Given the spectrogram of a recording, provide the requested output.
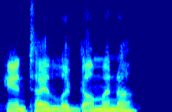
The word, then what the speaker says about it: antilegomena: There were some books in the New Testament that were spoken against, so to speak, which is the word antilegomena. It's spelled like it sounds. A-N-T-I-L-E-G-O-M-E-N-A. Anti, and then Lego, like the thing you step on, and then mena.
